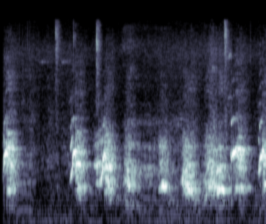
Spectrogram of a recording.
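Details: Twelve-week-old Dutch Shepherd and Malinois puppies giving rapid, high yappy barks and yips, about two or three a second, with some overlapping one another.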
